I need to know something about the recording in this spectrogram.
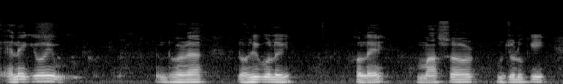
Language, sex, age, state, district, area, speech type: Assamese, male, 60+, Assam, Tinsukia, rural, spontaneous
